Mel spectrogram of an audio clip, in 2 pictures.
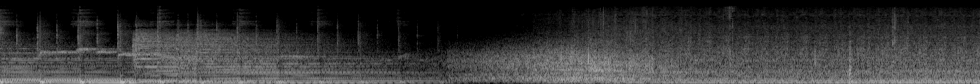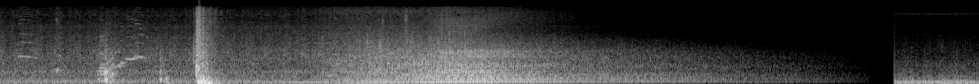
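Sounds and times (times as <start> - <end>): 
car road and engine noise: 4.0 - 19.5
sharp clunks: 10.4 - 12.3.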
